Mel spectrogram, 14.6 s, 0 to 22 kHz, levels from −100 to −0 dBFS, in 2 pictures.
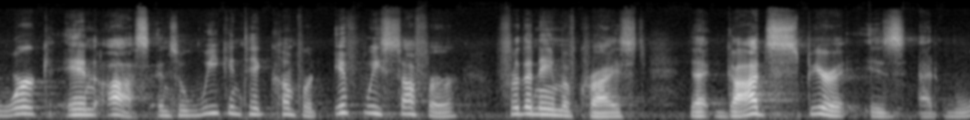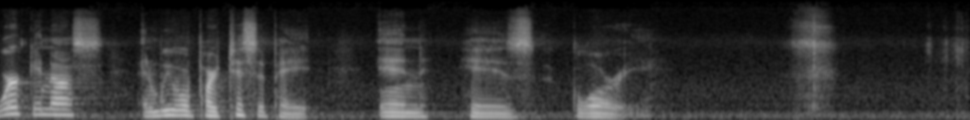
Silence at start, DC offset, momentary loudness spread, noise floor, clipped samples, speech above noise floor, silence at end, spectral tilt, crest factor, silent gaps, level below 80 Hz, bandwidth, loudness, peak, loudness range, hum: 0 s; under 0.1%; 17 LU; -64 dBFS; under 0.1%; 36 dB; 1.05 s; -4 dB/octave; 26 dB; none; -76 dBFS; 17 kHz; -27 LUFS; -2 dBFS; 14 LU; none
